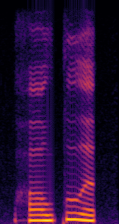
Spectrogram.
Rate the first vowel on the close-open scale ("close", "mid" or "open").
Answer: mid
